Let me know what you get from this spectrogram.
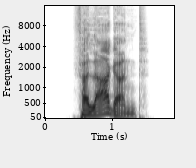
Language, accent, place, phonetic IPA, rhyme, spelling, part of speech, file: German, Germany, Berlin, [fɛɐ̯ˈlaːɡɐnt], -aːɡɐnt, verlagernd, verb, De-verlagernd.ogg
- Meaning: present participle of verlagern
